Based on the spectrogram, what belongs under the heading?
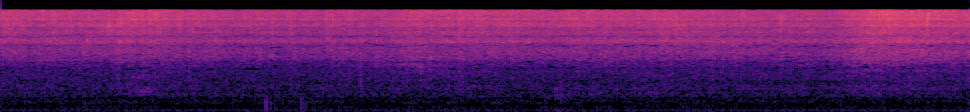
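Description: Diced sweet potato, vegetables and plant-based sausage slices frying in oil in a nonstick pan: a steady, high sizzle that swells a little about four seconds in.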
